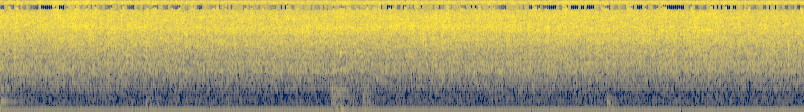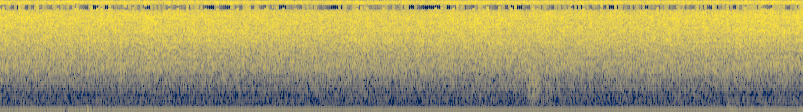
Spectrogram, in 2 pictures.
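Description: Steady sizzling of meat browning in a pan, rendering fat as it cooks for Cuban fried rice, a continuous close hiss with no voices.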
